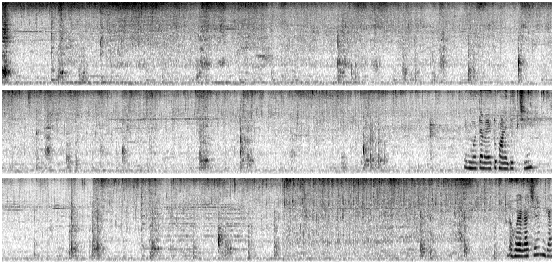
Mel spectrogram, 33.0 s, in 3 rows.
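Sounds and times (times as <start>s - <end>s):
curry sizzling in a frying pan: 0.0s - 33.0s
spatula scraping and knocking pan: 1.0s - 13.9s, 14.8s - 16.2s, 17.8s - 18.8s, 23.3s - 27.6s, 30.3s - 32.0s.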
